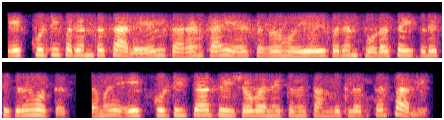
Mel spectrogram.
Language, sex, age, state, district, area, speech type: Marathi, female, 60+, Maharashtra, Palghar, urban, conversation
